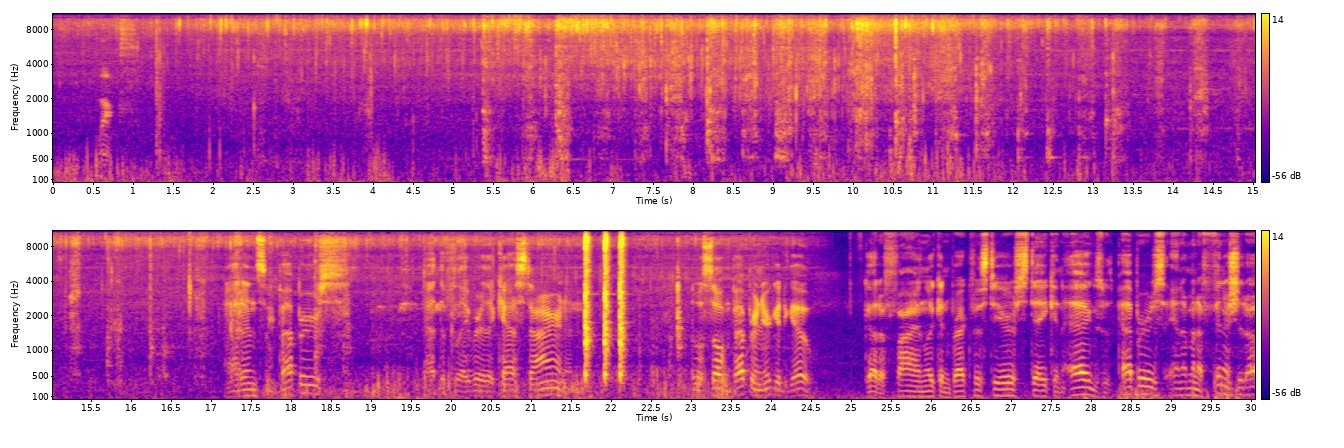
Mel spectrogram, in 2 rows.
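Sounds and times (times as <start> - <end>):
food sizzling with pops: 0.0 - 23.3
utensil scraping in pan: 1.8 - 23.1.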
